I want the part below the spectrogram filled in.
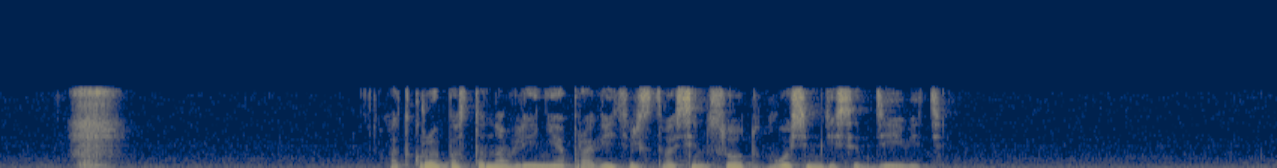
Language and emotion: Russian, neutral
